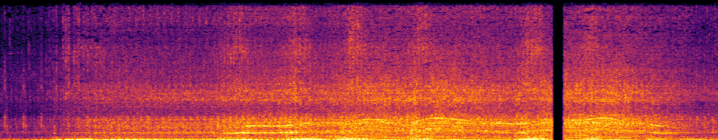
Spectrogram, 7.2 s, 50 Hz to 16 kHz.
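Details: 1992 Toyota Celica 5S-FE engine idling then revving: a loose rattle that rises with revs over the engine note; cause unclear.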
